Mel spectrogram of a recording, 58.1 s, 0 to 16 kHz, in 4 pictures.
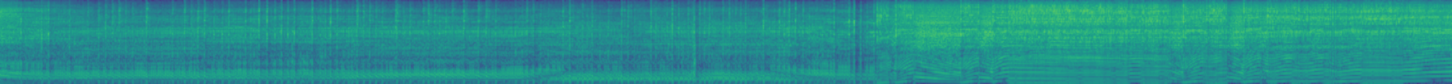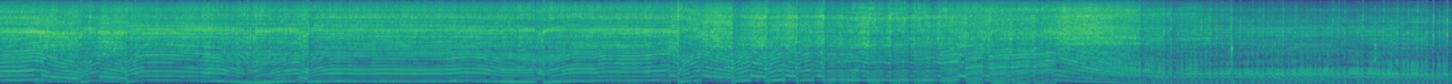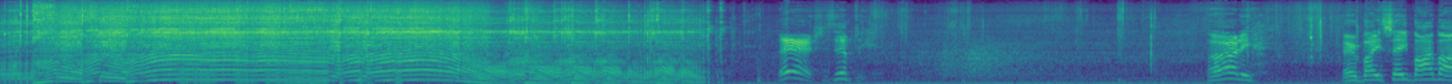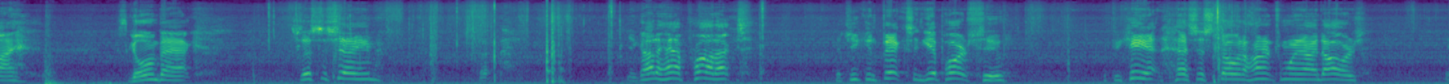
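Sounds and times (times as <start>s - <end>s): chainsaw engine revving: 0.0s - 36.5s.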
